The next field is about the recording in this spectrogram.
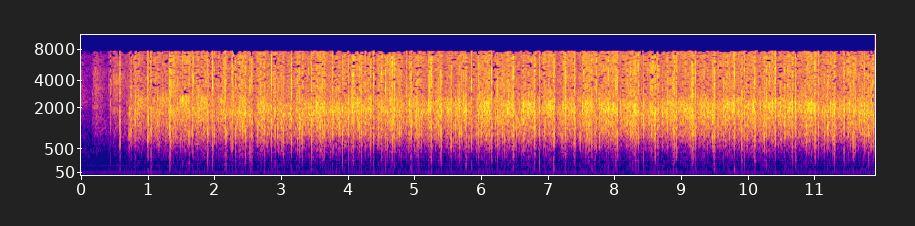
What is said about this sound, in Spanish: Aplausos para Fausto o para el Diablo, para quién no, se lo lleva. Para Fausto.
